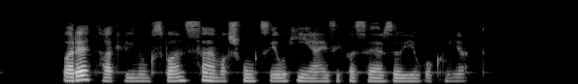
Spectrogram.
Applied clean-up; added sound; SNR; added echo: neural mask model DeepFilterNet 3.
